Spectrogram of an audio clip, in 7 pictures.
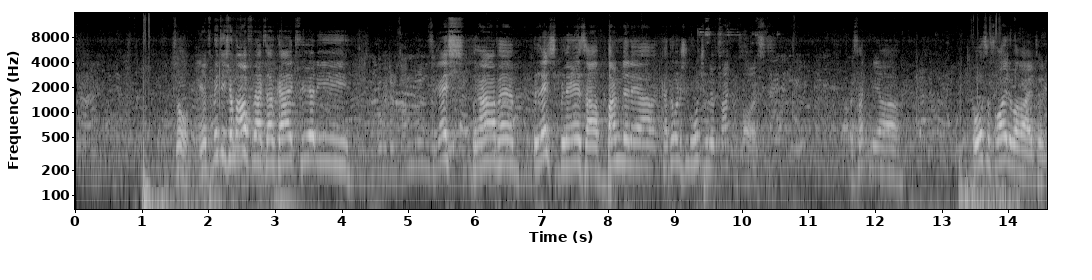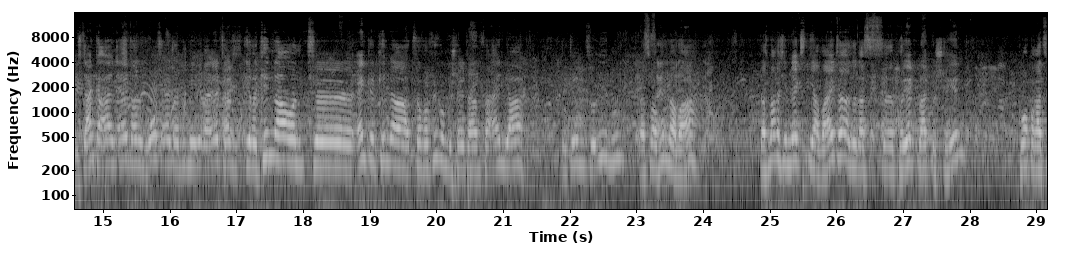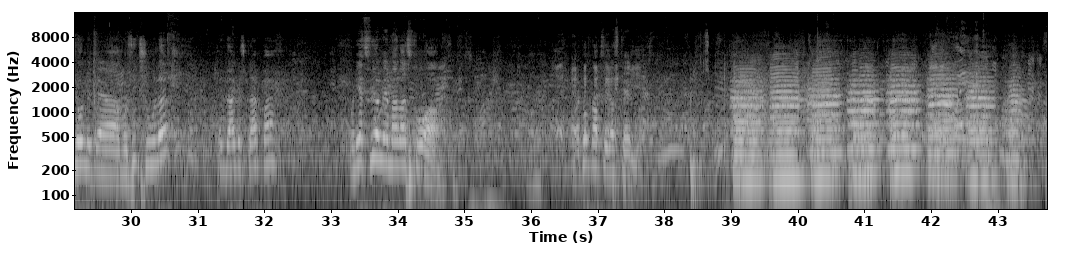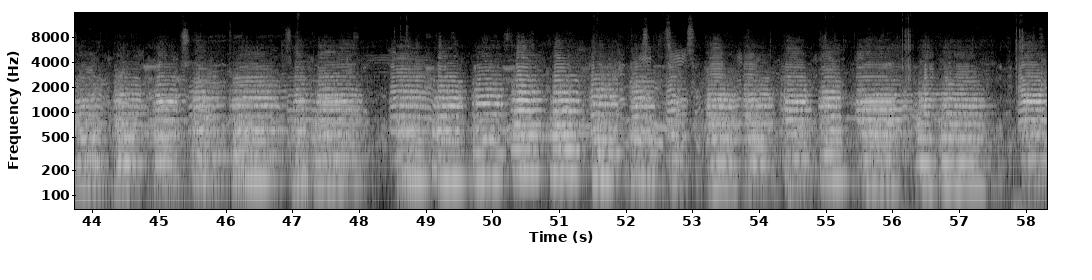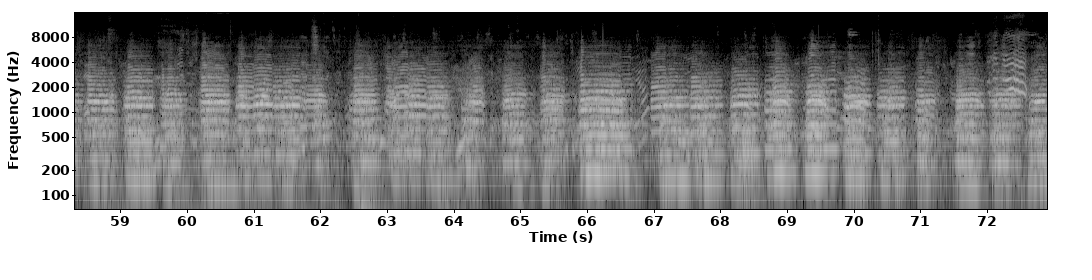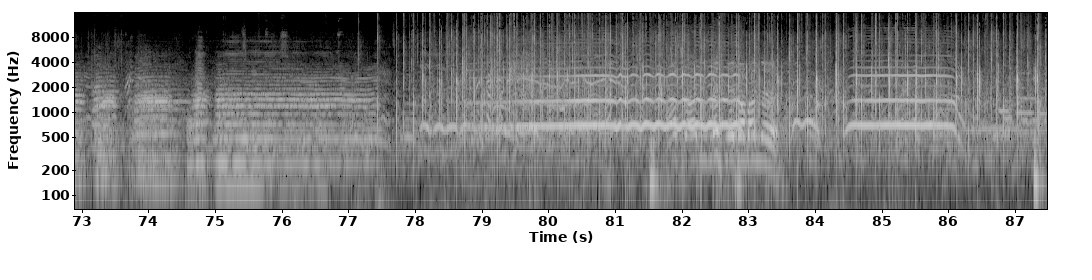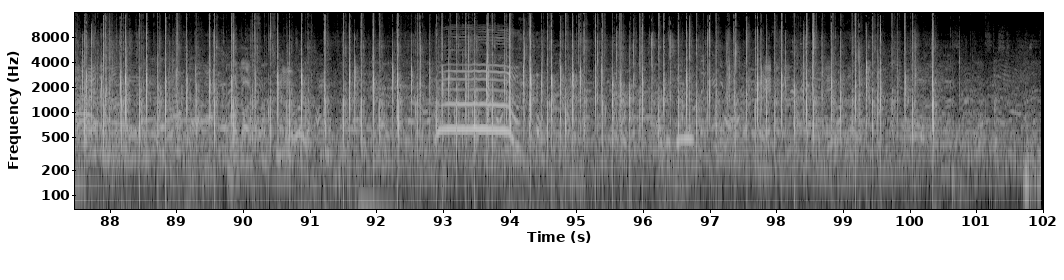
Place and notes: Bergisch Gladbach, Frankenforst, KGS Taubenstraße, Schulfest 2010, Blechbläserbande, Ode an die Freude
Bergisch Gladbach, Germany, 10 July 2010, 12:30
